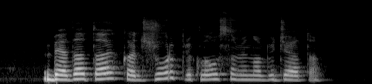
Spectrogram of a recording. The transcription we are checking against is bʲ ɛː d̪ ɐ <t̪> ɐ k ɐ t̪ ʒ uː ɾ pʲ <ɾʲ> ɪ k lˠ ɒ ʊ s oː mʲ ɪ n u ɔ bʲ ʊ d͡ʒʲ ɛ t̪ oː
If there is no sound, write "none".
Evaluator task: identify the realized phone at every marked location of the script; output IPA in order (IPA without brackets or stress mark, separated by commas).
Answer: t̪, ɾʲ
